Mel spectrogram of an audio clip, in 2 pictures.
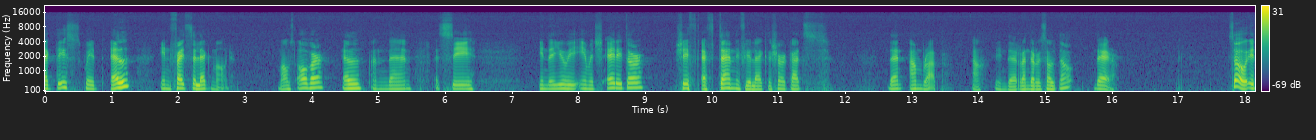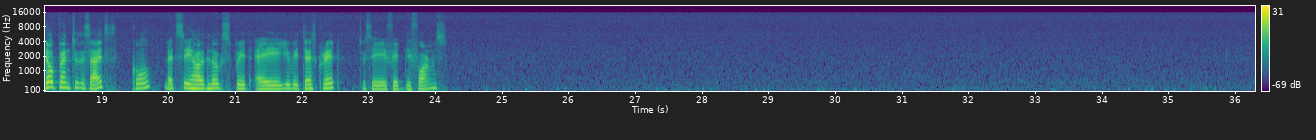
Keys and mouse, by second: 0.5 ctrl+Tab, 3.0 l, 3.8 KP_1, 4.4 KP_3, 5.9 click, 8.8 shift+F10, 12.3 u, 15.2-16.2 drag, 15.7 a, 16.2 a, 19.0 u, 20.0 a, 20.2 r, 21.3-30.3 drag, 21.3 r, 21.7 g, 22.3 r, 30.7-32.2 drag, 35.7 r.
